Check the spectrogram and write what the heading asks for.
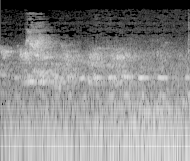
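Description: Birds calling in the garden with thin, wavering chirps, over a low rumbling noise.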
